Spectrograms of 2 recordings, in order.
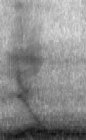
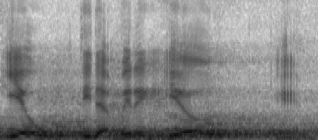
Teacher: Kita ucapkan dengan menghimpun bibir, yaw, maka bunyinya benar-benar u, yaw, tidak miring, yaw, ya, maka dihimpun bibirnya, yaw.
